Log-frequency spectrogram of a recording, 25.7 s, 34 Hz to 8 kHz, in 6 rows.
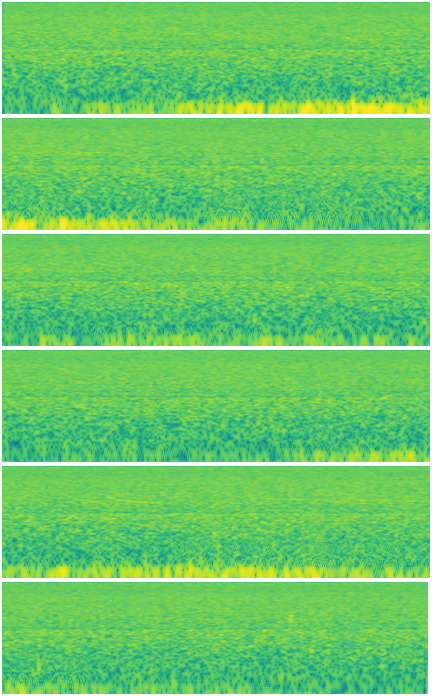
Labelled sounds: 18.3	18.6	killer whale, Bigg's (transient), 1.3 to 1.5 kHz

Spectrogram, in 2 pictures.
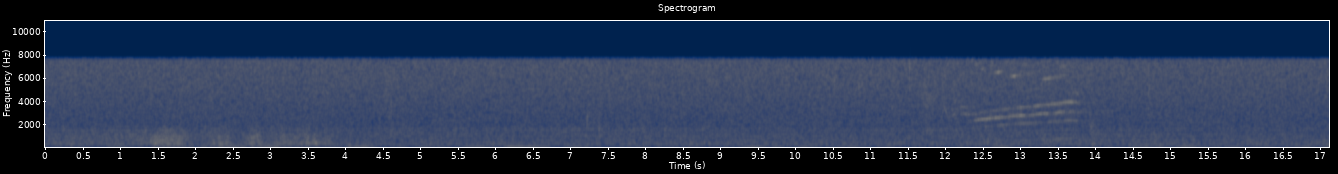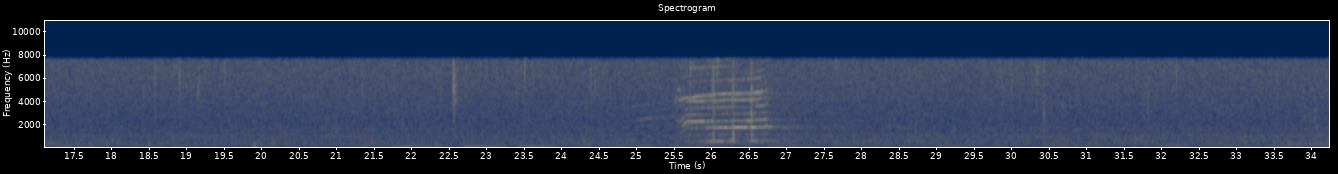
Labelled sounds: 12.1	14.0	killer whale, Bigg's (transient), AT1 transient, 1.6 to 8.0 kHz
24.8	27.0	killer whale, Bigg's (transient), AT1 transient, 0.39 to 8.0 kHz

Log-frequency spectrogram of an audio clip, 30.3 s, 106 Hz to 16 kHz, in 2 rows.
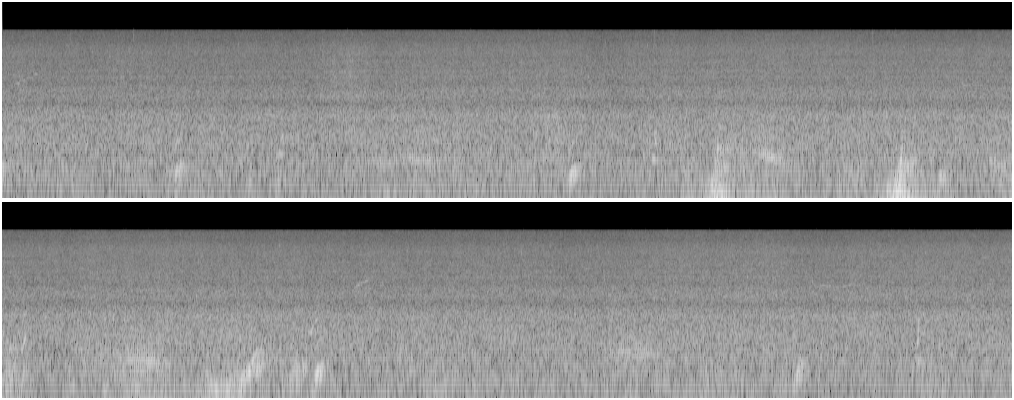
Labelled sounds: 20.4	20.7	humpback whale, 1.8 to 2.2 kHz
27.4	27.6	humpback whale, 1.8 to 1.9 kHz

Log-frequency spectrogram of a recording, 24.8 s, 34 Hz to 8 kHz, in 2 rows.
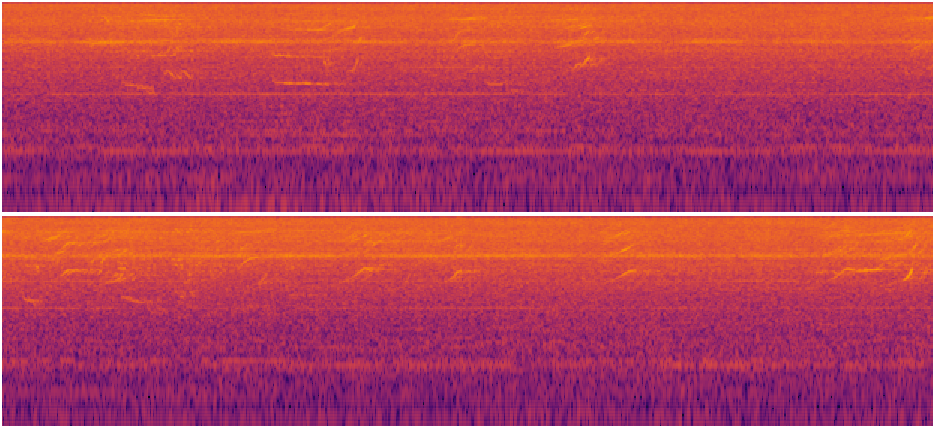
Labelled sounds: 1.6	2.5	killer whale, southern resident, 0.76 to 3.0 kHz
5.9	6.4	killer whale, southern resident, 4.7 to 5.4 kHz
7.3	8.0	killer whale, southern resident, 1.4 to 5.2 kHz
12.9	14.3	killer whale, southern resident, 0.88 to 5.2 kHz
17.0	17.4	killer whale, southern resident, 1.6 to 2.2 kHz
23.4	24.8	killer whale, southern resident, 1.4 to 5.9 kHz

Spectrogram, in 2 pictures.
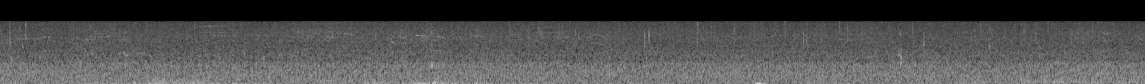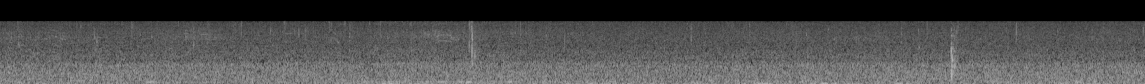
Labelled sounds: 0.1	0.4	Pacific white-sided dolphin, 3.2 to 3.3 kHz
2.0	2.3	Pacific white-sided dolphin, 5.7 to 6.2 kHz

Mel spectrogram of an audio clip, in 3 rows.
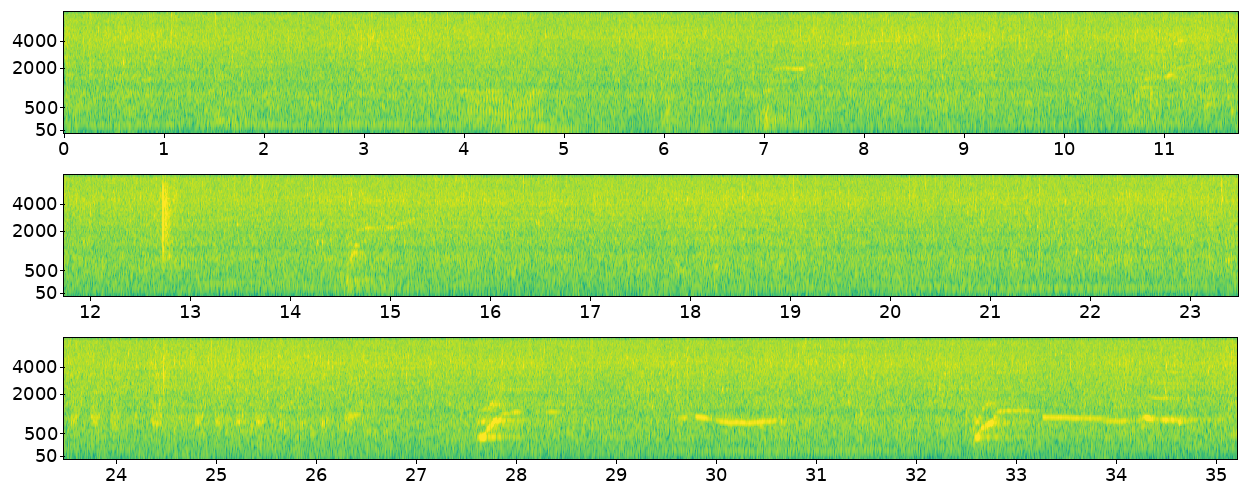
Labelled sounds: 7.1	7.4	humpback whale, 1.9 to 2.1 kHz
14.7	14.9	humpback whale, 2.0 to 2.3 kHz
27.6	27.9	humpback whale, 1.2 to 1.6 kHz
29.7	30.6	humpback whale, 0.78 to 1.1 kHz
32.8	34.7	humpback whale, 0.78 to 1.3 kHz

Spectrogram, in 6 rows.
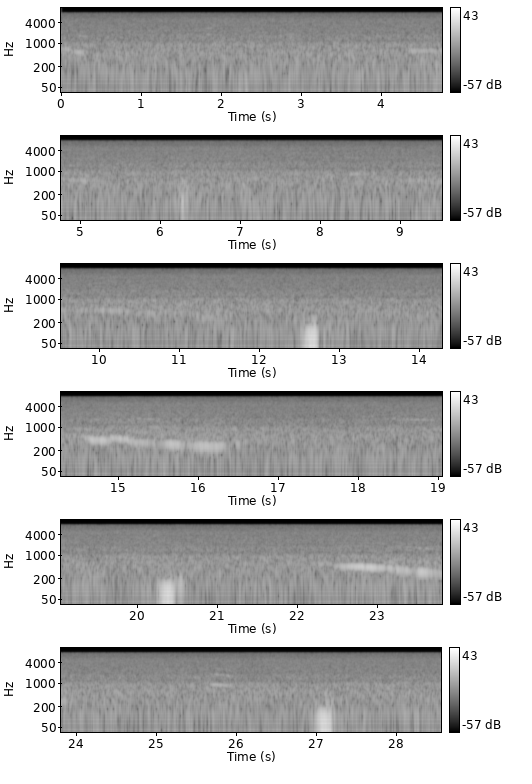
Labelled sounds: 18.5	18.9	humpback whale, 1.6 to 1.8 kHz
25.7	26.0	humpback whale, 0.78 to 0.97 kHz

